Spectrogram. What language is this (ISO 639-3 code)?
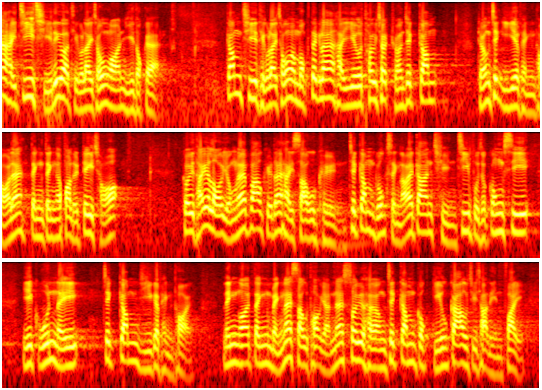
yue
